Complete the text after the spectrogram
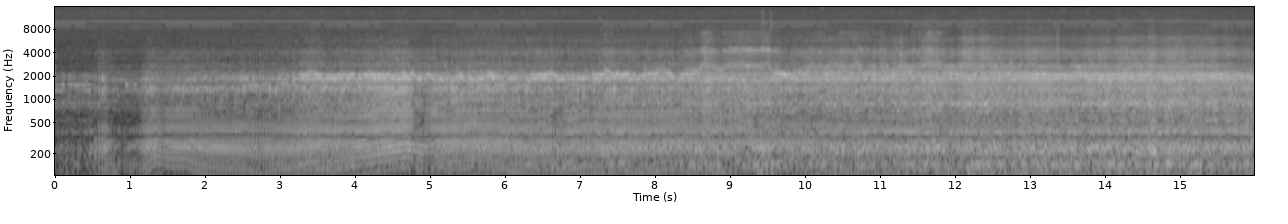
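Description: A motorbike engine hums steadily up close.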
